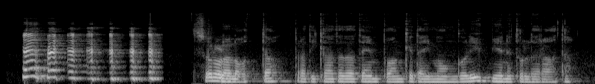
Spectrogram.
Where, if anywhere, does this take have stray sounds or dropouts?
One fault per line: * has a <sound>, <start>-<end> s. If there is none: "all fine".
* has a laugh, 0.2-1.6 s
